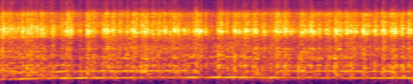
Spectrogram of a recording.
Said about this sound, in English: So here we go, grinding up the beans. And there we go.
